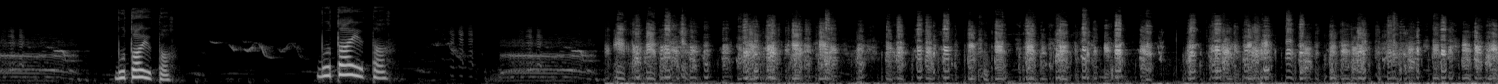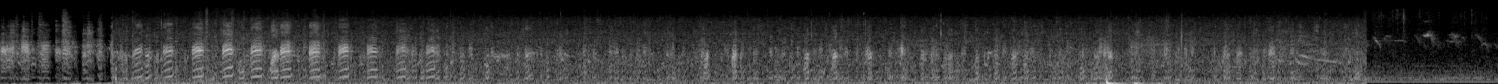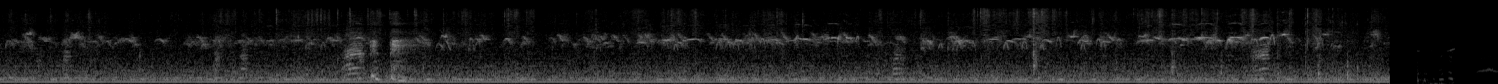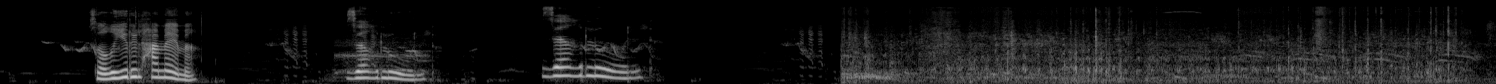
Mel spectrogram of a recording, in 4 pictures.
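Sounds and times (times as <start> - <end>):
ducks quacking: 4.5 - 28.7, 29.3 - 43.8, 52.9 - 59.9
ducklings peeping: 5.4 - 44.5, 52.8 - 59.9
steady low hum: 12.5 - 43.9.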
